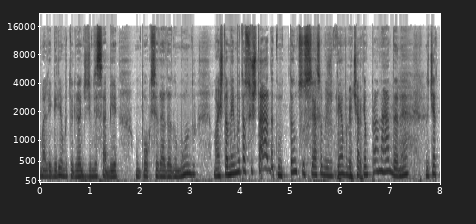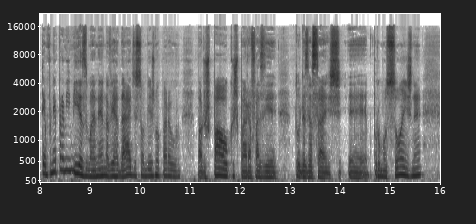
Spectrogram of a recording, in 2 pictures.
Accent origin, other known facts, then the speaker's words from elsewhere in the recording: Rio de Janeiro, Brazil; uma menina que saiu do subúrbio, né? Subúrbio do Rio de Janeiro, porque eu não sou da Zona Sul do Rio de Janeiro.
